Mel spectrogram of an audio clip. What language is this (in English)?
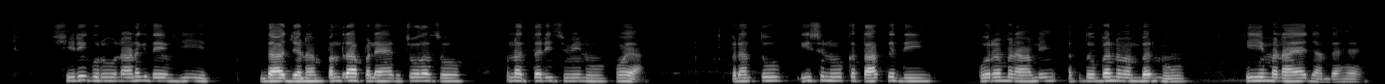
Punjabi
